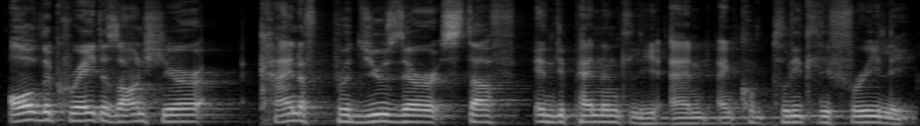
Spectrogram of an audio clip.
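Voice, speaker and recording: A young man from Austria, a non-native English speaker, sharing his story in an earnest, reflective vlog with frequent restarts. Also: medium pitch. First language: not English. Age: young adult. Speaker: video creator and freelancer. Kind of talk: reflective talking-head vlog.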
